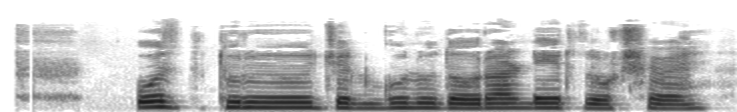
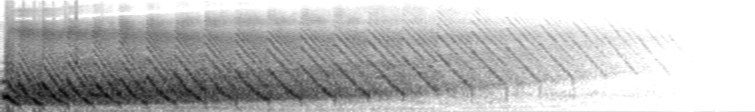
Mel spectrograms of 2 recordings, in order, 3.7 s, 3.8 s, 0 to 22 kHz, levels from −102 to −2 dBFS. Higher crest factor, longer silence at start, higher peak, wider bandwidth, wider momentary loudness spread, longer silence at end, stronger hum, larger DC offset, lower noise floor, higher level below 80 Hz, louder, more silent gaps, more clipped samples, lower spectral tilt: about the same, 14 dB vs 18 dB; first, 0.7 s vs 0 s; second, -8 dBFS vs 0 dBFS; second, 9.2 kHz vs 11.5 kHz; second, 5 LU vs 21 LU; second, 0.2 s vs 1.75 s; neither; neither; second, -52 dBFS vs -89 dBFS; second, -72 dBFS vs -58 dBFS; second, -22 LUFS vs -16 LUFS; neither; neither; first, -7 dB/octave vs -3 dB/octave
